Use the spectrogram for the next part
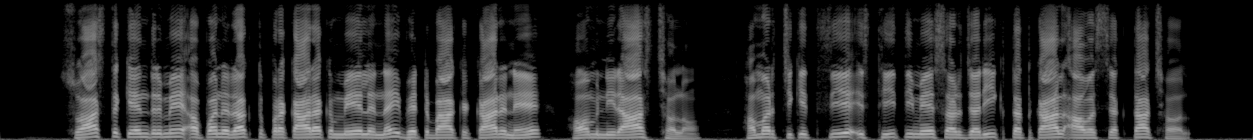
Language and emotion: Maithili, sad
